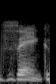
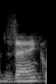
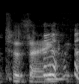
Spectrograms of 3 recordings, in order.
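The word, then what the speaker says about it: Tzanck: I've heard it Zanc. Is that what you guys think of it as? Silent yeah, T. What's with the silent T, folks? Can you help us out? – I have never met Dr. Zanc or Tazank. Considering. – Come on. – I'd go with Zanc, yeah.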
